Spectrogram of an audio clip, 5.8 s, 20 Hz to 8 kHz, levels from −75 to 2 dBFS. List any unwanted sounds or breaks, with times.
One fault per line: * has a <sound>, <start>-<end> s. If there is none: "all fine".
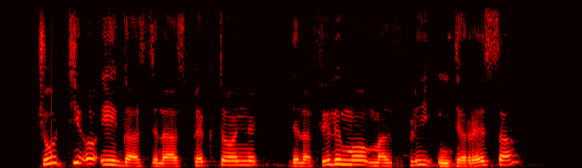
* has a dropout, 3.9-4.0 s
